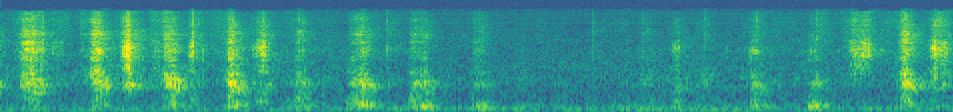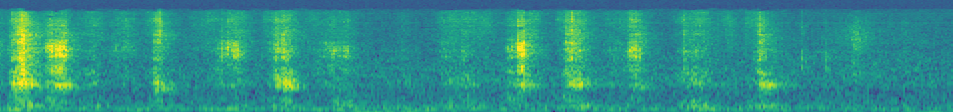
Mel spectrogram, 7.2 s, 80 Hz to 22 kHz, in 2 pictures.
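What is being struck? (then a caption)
Scratch art paper card with wooden stylus. A wooden stylus scratches repeated strokes into a flat black-coated scratch art card, near the lower right of the drawn gate. A quiet, steady series of short, dry, bright rasps is heard, each stroke a brief scratchy burst centered around 1.1 kHz.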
